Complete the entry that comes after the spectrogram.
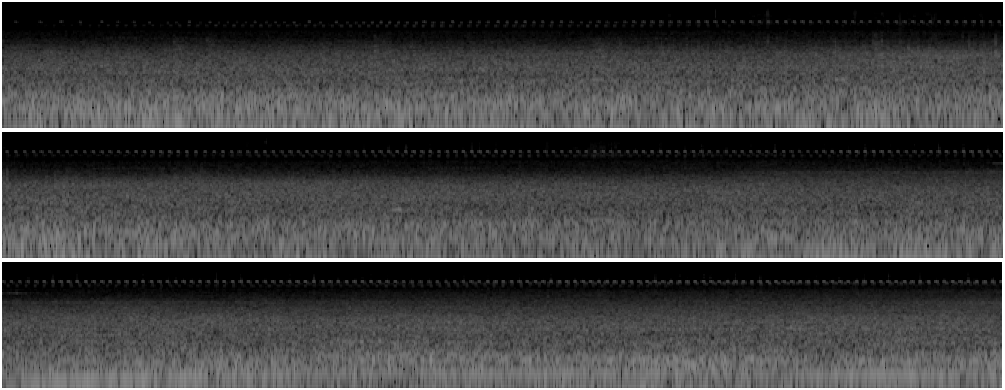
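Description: Freight train of open-top coal hopper cars rolling past on the rails, a steady noise of wheels on track. A low hum joins in about two-thirds of the way through.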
